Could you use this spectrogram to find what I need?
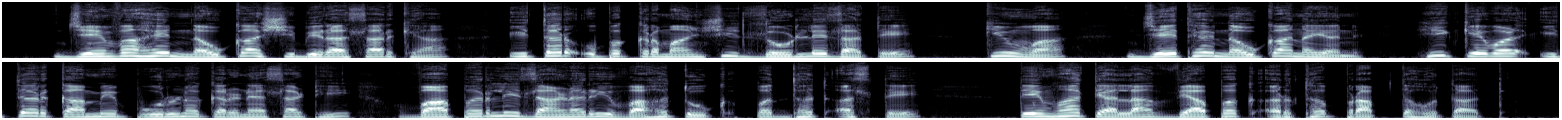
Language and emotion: Marathi, neutral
